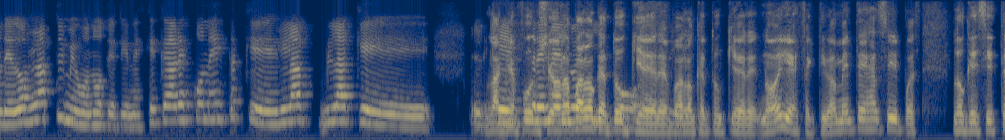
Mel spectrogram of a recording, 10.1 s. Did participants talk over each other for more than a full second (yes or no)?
yes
